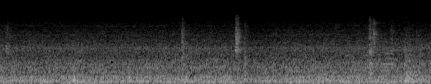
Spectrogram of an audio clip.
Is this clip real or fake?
real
